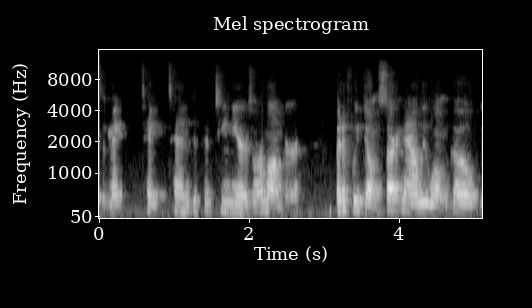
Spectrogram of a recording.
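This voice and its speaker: An American woman reading a written public comment aloud at a town meeting. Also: on the low side. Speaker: town meeting staff member. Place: indoor public meeting room. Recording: dull, muffled meeting-room audio.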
